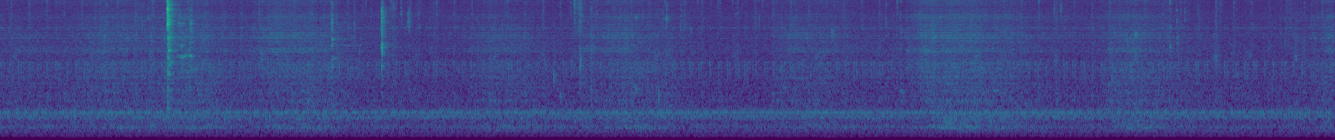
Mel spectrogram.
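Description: Close-miked eating sounds: wet chewing of food, with a few sharp clicks of a metal fork on a plate or against teeth, the loudest about two seconds in. A steady background hum runs underneath.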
